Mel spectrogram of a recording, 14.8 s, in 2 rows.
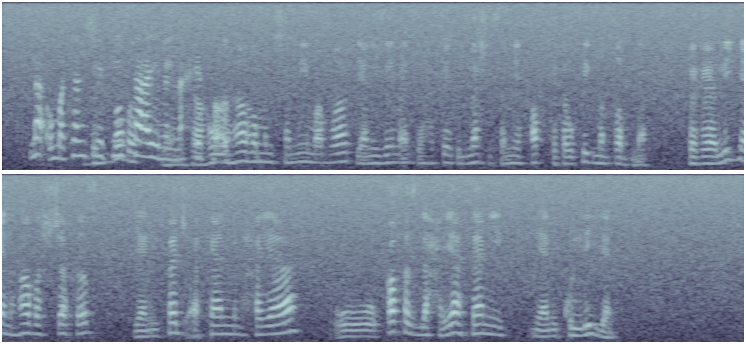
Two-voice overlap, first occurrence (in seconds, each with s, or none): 0.8 s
